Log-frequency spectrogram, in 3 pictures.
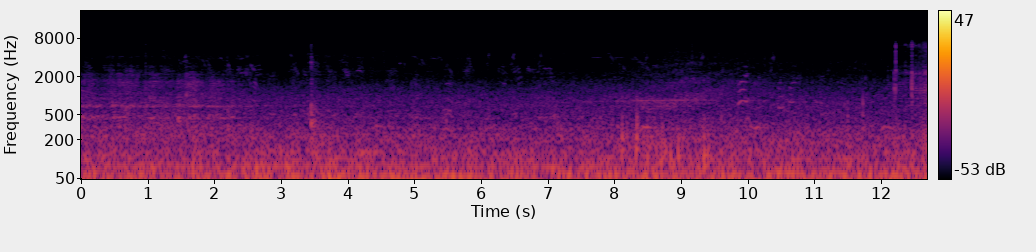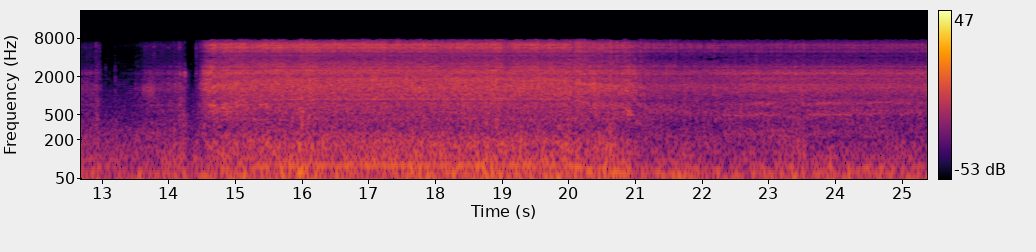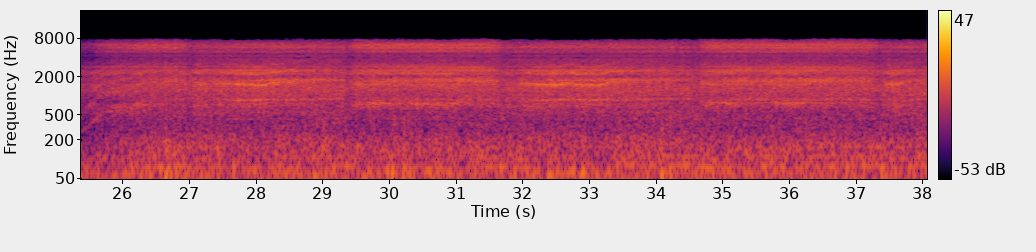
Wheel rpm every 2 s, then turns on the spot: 0, 0, 0, 0, 0, 0, 0, 130, 230, 230, 140, 70, 90, 200, 220, 210, 220, 220, 230.
none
